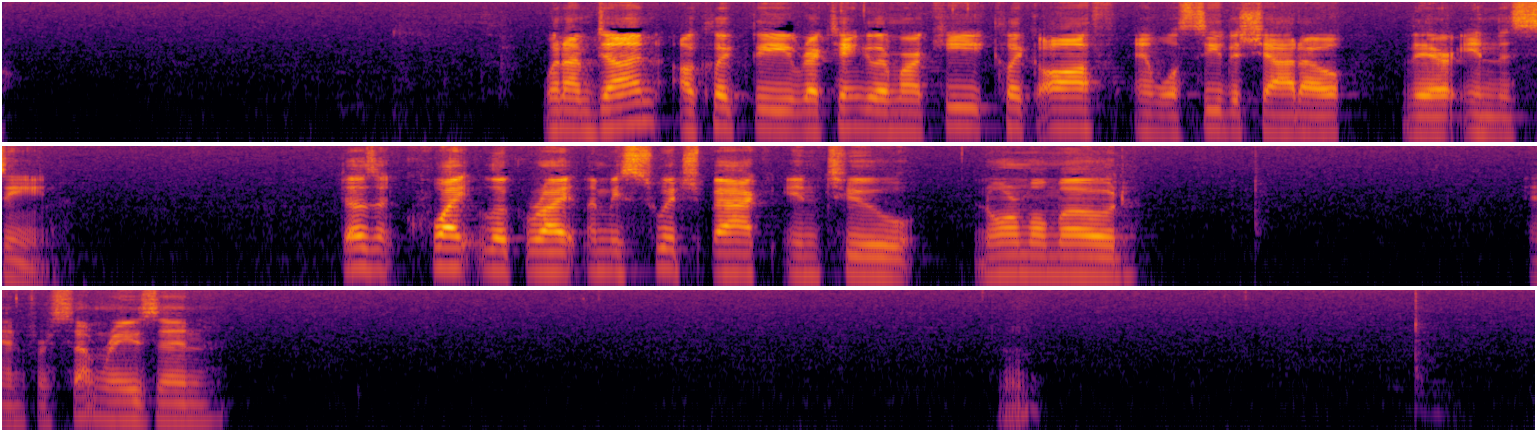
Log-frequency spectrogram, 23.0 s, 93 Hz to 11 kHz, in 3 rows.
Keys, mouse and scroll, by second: 4.3 click, 12.5 click, 15.6 click, 20.3 click, 21.8 click.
